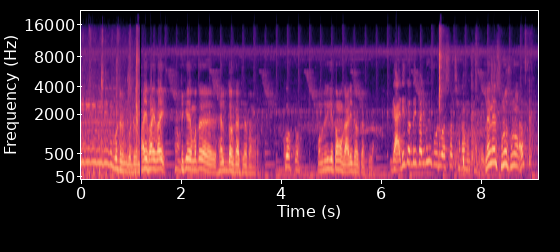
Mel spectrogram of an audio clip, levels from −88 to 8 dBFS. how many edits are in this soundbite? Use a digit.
1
